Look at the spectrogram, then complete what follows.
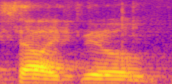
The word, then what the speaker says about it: Sally Field: to be pronounced field it's no s her name is sally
